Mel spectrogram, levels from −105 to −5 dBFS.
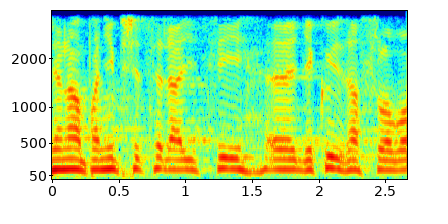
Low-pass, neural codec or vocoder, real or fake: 3.6 kHz; none; real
